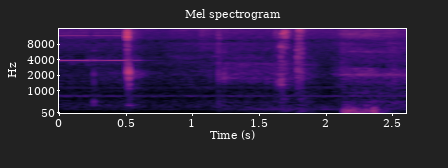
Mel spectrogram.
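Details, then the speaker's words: Multimeter continuity test across a Skylark lowrider switch, leads on first and last terminals: steady high beep, current flows all the way through, switch good. "that beep means it's good. That current flows all the way through."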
